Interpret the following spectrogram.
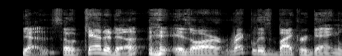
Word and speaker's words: Kaneda: How would you pronounce the name of our major character, protagonist? You pronounce it Kaneda. Yeah, so Kaneda is our reckless biker gang leader.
